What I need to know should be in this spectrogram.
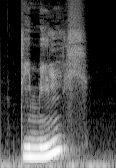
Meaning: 1. milk (white liquid produced by female mammals for their young to consume) 2. milk (white or whitish liquid that is exuded by certain plants)
- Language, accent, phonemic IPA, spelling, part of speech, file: German, Austria, /mɪlç/, Milch, noun, De-at-Milch.ogg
